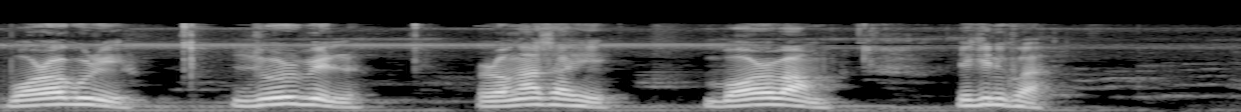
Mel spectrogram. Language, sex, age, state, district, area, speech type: Assamese, male, 30-45, Assam, Majuli, urban, spontaneous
